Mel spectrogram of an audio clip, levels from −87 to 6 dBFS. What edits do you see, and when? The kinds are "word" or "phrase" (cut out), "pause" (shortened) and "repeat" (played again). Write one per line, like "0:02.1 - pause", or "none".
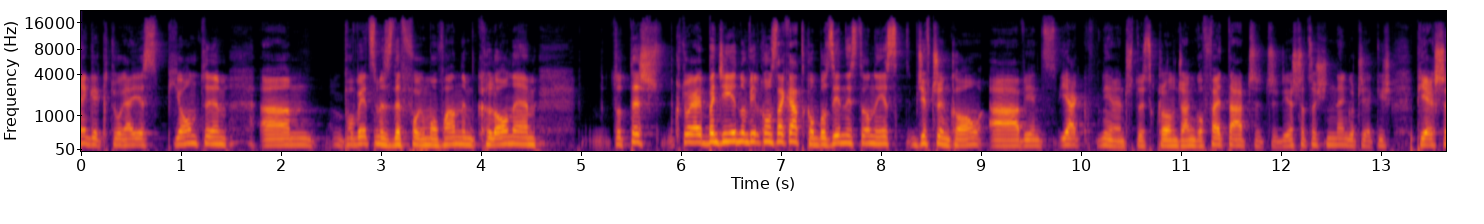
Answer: none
